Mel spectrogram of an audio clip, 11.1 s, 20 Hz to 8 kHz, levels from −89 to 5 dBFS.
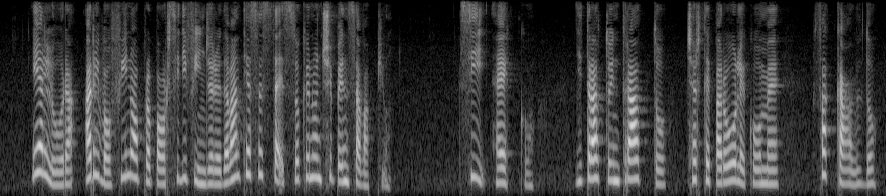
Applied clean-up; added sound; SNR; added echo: none; none; none; none.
